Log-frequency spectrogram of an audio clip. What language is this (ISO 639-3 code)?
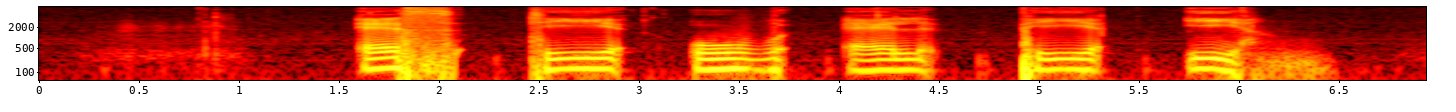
swe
